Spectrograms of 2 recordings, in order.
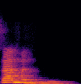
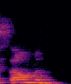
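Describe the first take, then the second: First: The L sound is silent in the word. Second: The L sound is pronounced in the word. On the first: The speaker calls it right. "We don't pronounce the L. It's salmon" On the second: The speaker calls it wrong. "we don't say salmon"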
